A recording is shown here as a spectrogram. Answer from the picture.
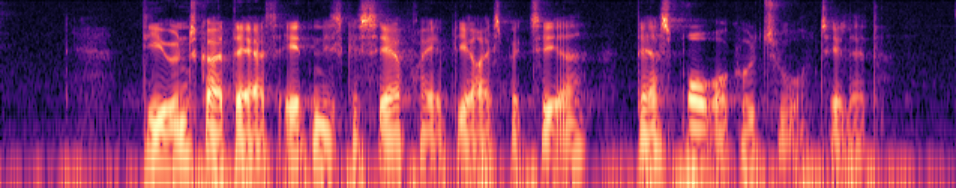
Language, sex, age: Danish, male, 52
